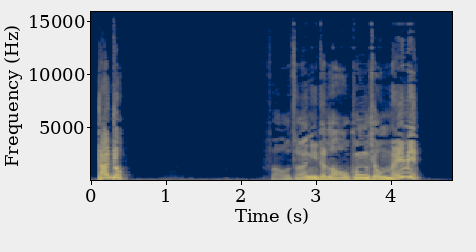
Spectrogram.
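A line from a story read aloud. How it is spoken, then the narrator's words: Shouting. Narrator (Chinese): 楚留香喊道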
